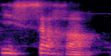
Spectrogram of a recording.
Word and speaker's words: Issachar: vous avez fait attention, le mot Issachar, il s'écrit Yud, Shin Shin, Kaf Resh. Les pros liraient Issachar, hein, Issachar, parce qu'il y a 2 signes. Et pourtant, on lit que Issachar.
